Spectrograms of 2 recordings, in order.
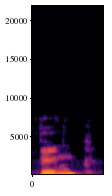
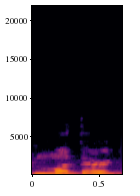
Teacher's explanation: the word think uses um the unvoiced version of the th sound and mother uses the voiced version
